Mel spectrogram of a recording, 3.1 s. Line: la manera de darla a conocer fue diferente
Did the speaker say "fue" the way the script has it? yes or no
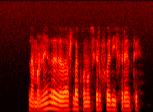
yes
